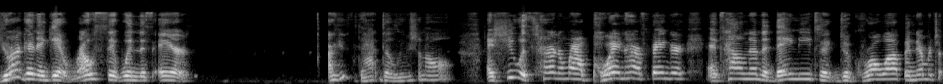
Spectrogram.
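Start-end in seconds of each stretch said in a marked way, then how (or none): 0.0-2.0 put-on defensive tone, higher. Retelling a cast member's retort at the voting: imitating someone getting defensive. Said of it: "she's getting all defensive".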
